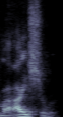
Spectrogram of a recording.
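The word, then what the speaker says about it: ma'aser: Means 10th in Hebrew and is pronounced ma'ashera. 10% of every penny of any increase the Lord gives you.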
